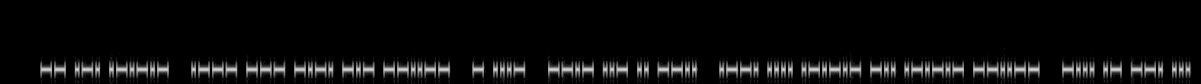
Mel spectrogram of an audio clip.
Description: Morse code, heard as a keyed tone, about 36 wpm, 700 Hz. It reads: MR. JOCK, TV QUIZ PH.D., BAGS
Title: Pangram Challenge v2 - 35wpm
